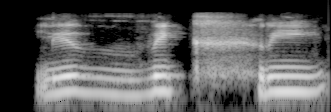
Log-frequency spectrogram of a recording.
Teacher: Lidzikri ya, itu langsung ditasdidkan ke huruf zal. Hati-hati, zal sifatnya adalah roghah, maka jangan diputuskan seperti huruf dal. Liddi kalau dal ya, tapi kalau ini zal disambungkan lidzikri.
